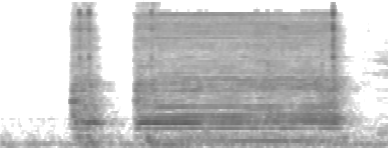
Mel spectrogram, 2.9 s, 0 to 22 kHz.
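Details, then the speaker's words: 1961-66 Ford Thunderbird convertible flap transmission, four-wire motor bench-tested after rebuild: a short blip, then a smooth, even electric hum with no grinding or binding; the motor runs normally. "and that sounds really good by the way oh yeah you can't get it any better than that"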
